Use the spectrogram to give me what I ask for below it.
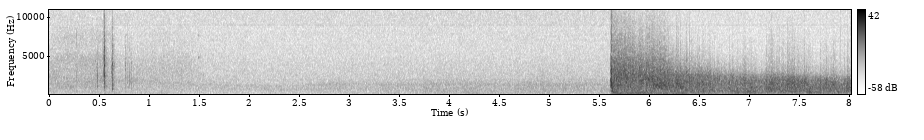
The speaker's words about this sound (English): Mingo dismounts with his rifle. He puts the telescopic sights to his eye and targets the man with the poncho. He fires, and the man falls from his horse wounded.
